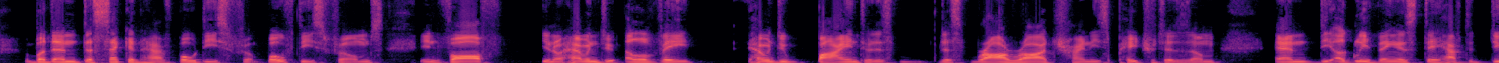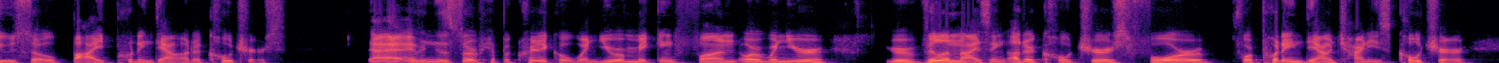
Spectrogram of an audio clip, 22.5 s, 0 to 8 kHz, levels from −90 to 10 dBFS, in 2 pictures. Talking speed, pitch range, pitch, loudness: 175 wpm, 110-130 Hz, 120 Hz, -26 LUFS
